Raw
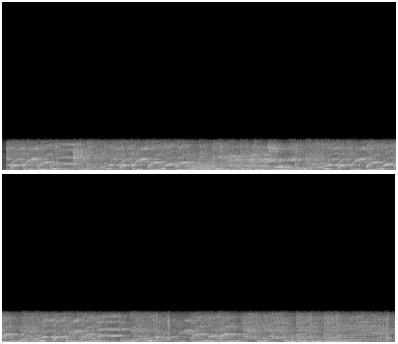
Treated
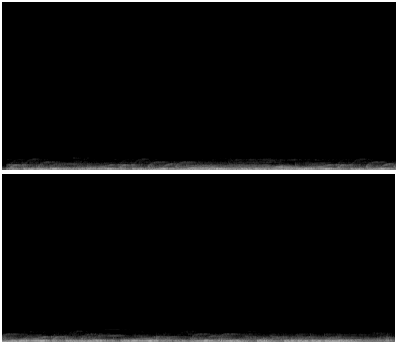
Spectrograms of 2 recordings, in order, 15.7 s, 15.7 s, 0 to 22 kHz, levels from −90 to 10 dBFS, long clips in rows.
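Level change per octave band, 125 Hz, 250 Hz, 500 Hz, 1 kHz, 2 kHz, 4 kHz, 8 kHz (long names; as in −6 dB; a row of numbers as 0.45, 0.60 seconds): −7.5 dB, −6.0 dB, −24.5 dB, below −40 dB, below −40 dB, below −40 dB, can't be measured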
